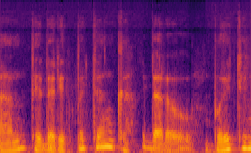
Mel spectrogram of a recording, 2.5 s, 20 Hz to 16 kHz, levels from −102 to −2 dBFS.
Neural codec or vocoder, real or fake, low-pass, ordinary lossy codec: none; real; 14.4 kHz; Opus, 24 kbps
